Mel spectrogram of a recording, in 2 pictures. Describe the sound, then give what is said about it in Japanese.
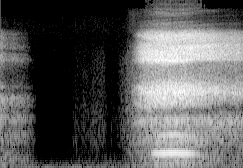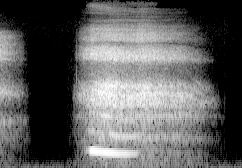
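Two long, deep breaths taken as a calming breathing exercise, each a breathy exhale with a slight voiced sighing tone, separated by quiet pauses. “こういう時は一緒に深呼吸しよう。”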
